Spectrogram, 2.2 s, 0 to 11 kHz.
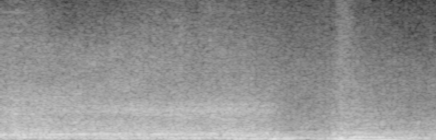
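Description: Several dirt modified race cars' V8 engines running hard around a dirt oval: a loud, steady blend of engine noise from the field.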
